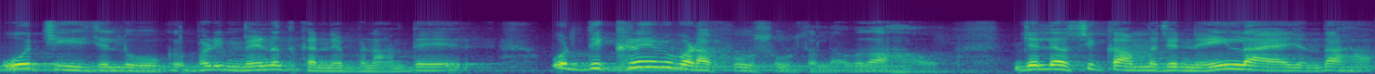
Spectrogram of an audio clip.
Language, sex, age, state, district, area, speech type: Dogri, male, 45-60, Jammu and Kashmir, Reasi, urban, spontaneous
